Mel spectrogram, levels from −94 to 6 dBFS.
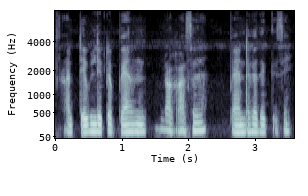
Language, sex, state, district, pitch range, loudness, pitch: Bengali, male, West Bengal, Alipurduar, 120-145 Hz, -18 LUFS, 130 Hz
